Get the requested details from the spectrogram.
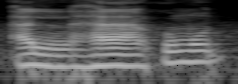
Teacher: ha di sini tengah tenggorokan wastul halaq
